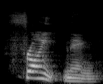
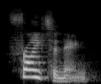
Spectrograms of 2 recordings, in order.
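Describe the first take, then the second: First: Frightening said as FRITE-ning, two syllables; frightening with the t running straight into n; two-syllable pronunciation. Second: Frightening said as FRY-tuh-ning, three syllables; frightening with a short uh between t and n; three-syllable pronunciation. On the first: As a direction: drop the middle vowel in frightening. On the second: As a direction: sound the middle vowel in frightening. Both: Shown as a demonstration. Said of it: "And the second".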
